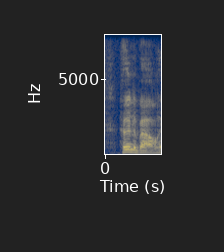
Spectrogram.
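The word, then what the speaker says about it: Haunebu: you keep correcting my pronunciation on this. Hunibu? – Hunibau, yeah.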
